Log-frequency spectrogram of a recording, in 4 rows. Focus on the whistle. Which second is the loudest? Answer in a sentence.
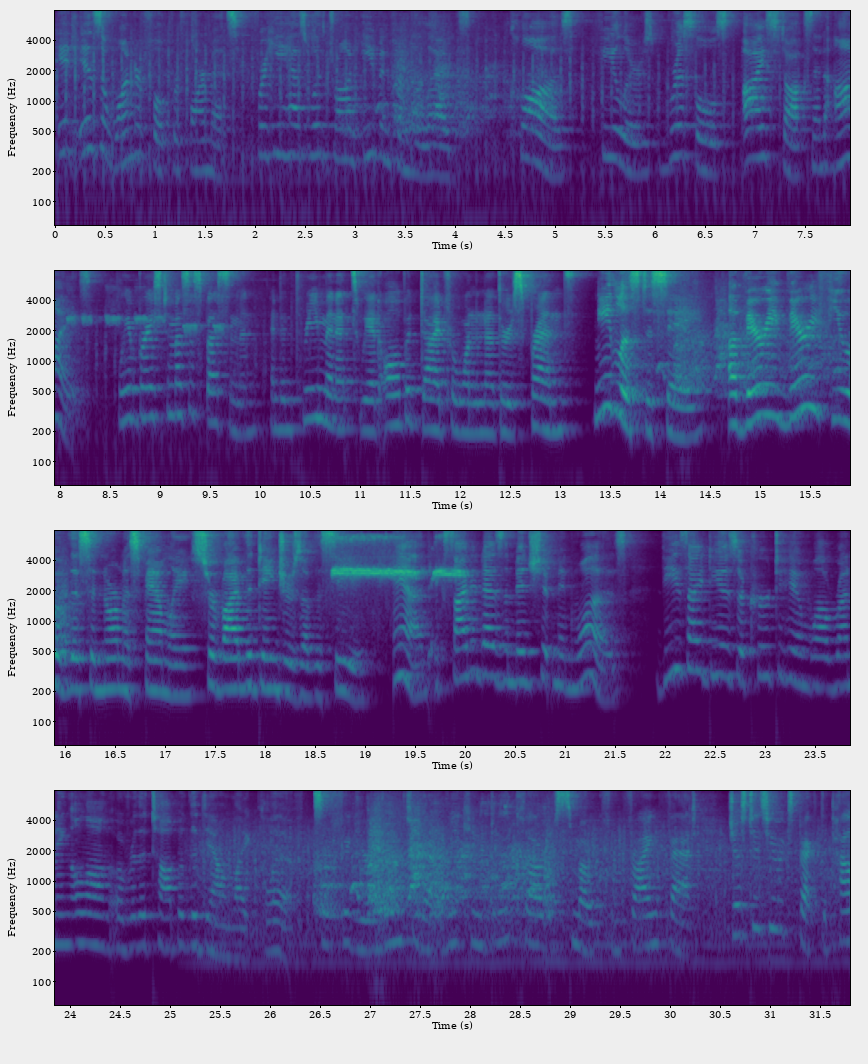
The loudest moment of the whistle is at 19 seconds.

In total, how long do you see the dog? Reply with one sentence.
The dog can be heard for 7 seconds in total.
